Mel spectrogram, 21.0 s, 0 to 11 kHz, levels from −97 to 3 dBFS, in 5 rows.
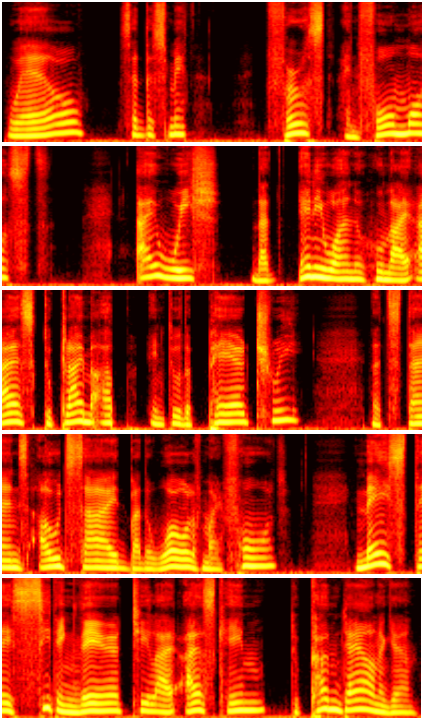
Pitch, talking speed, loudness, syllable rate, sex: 180 Hz, 125 wpm, -18 LUFS, 3.4 syllables/s, male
